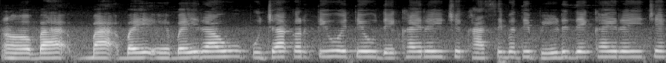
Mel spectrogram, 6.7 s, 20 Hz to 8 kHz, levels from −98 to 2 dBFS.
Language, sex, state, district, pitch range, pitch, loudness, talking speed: Gujarati, female, Gujarat, Gandhinagar, 195-230 Hz, 220 Hz, -19 LUFS, 160 wpm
